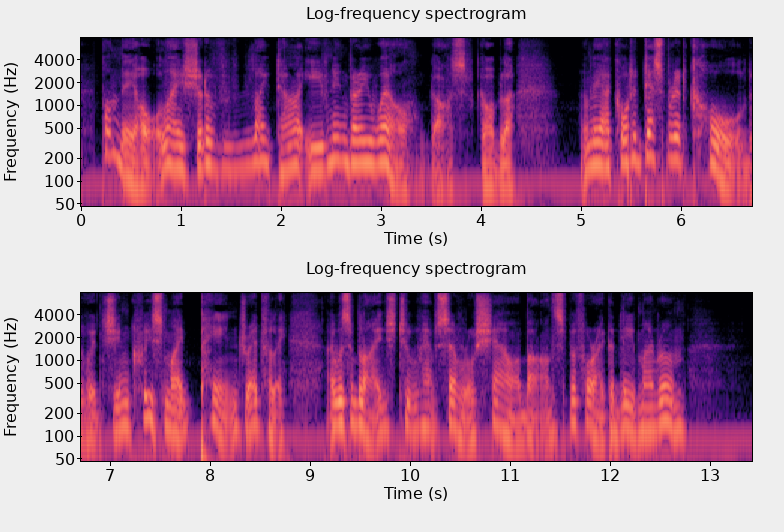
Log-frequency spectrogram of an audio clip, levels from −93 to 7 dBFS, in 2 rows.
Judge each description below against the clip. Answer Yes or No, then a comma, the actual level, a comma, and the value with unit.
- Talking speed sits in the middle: Yes, average, 180 wpm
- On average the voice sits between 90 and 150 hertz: Yes, medium, 140 Hz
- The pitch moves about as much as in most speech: No, wide, 6.4 semitones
